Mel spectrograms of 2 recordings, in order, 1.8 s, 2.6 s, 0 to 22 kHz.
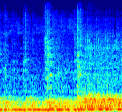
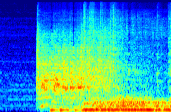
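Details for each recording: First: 1985 Porsche 944 with a swapped VW/Audi 07K 2.5L inline-5, after fuel-map adjustments to stop the hunting (owner suspects board pots caused the sync loss): a deep, steady rumble at an even idle with no surging. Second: 1985 Porsche 944 with a swapped VW/Audi 07K 2.5L inline-5, just after rewiring in firing order A-B-C-D-E, with the alternator producing no output: it fires up, then the idle rises and sags, surging and losing RPM sync for unknown reasons.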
